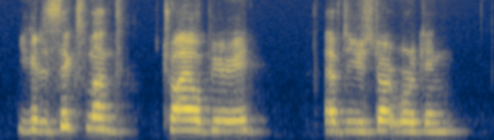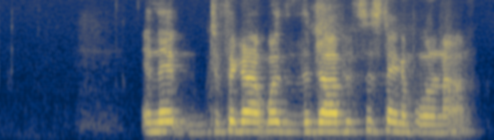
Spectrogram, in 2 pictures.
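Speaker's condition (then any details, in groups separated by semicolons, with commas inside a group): Cerebral palsy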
